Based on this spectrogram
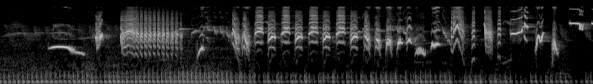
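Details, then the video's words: Oriental magpie-robin giving a lure song to coax a kept bird into singing: a falling whistle, a harsh buzzy rasp, then a long series of fast, evenly spaced chirps and high slurred whistles over a faint low hum. "jadikan burung Kacer anda cepat gacor dengan pancingan burung Kacer ini"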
